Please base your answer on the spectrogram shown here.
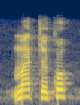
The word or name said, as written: ma-keko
